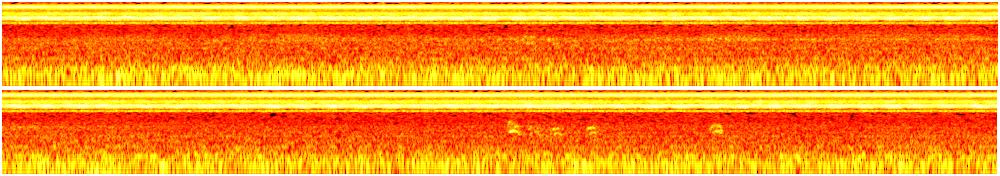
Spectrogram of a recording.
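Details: Cricket chorus on a summer or autumn night, unbroken high ringing trills in several layers, with a few faint short chirps from another caller around fifteen to seventeen seconds and a low soft background rumble.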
